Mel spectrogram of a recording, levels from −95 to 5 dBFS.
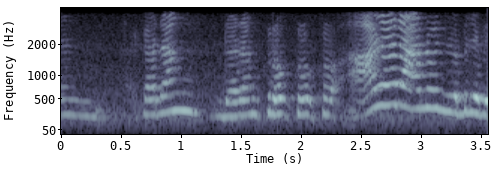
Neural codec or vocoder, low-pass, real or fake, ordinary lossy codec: none; 3.6 kHz; real; none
